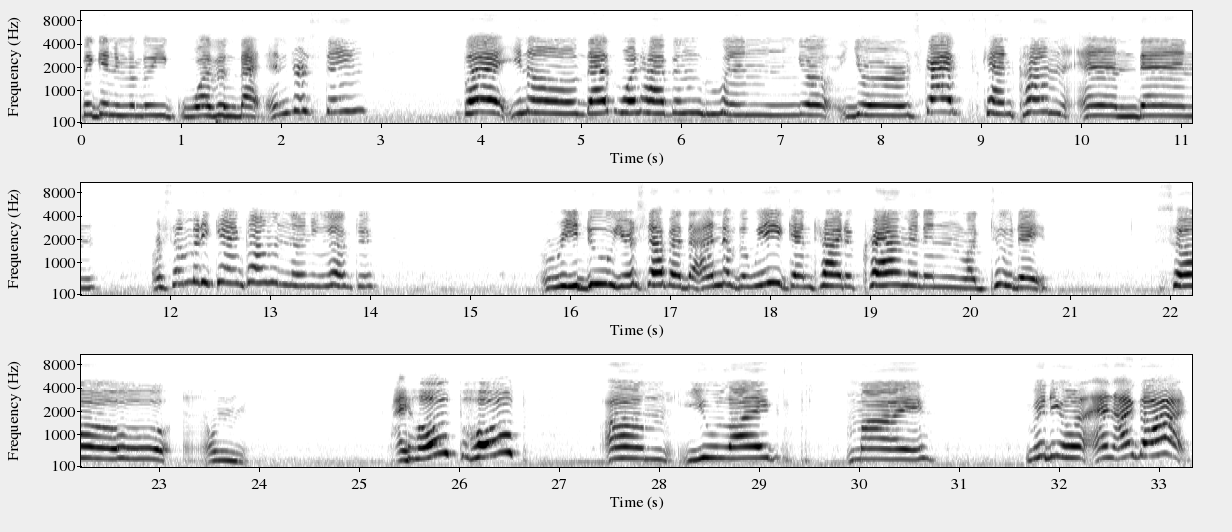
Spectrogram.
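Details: Speech of a woman who says she lives with cerebral palsy; no speech disorder is named; possible dysarthria in cerebral palsy.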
